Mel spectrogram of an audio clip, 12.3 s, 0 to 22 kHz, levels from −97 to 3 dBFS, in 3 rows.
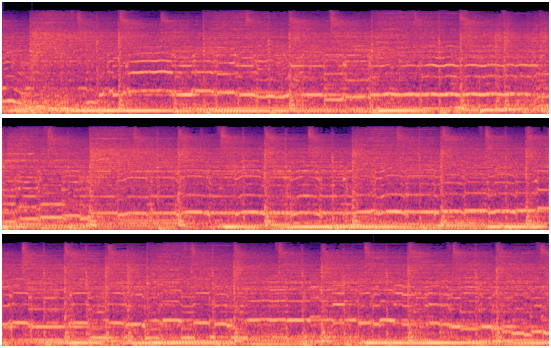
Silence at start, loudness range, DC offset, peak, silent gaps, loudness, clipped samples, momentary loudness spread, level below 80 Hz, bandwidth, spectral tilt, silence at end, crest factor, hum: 0 s; 1 LU; under 0.1%; 0 dBFS; none; -11 LUFS; under 0.1%; 3 LU; -26 dBFS; 16 kHz; -4.5 dB/octave; 0 s; 12 dB; none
